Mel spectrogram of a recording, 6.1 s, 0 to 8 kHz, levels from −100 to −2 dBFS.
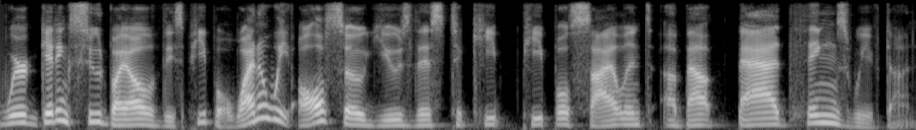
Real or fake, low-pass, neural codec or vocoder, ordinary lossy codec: real; 7.2 kHz; none; Opus, 64 kbps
